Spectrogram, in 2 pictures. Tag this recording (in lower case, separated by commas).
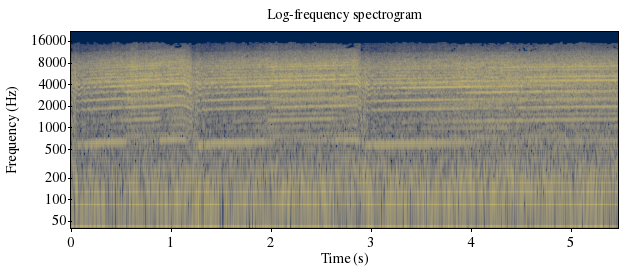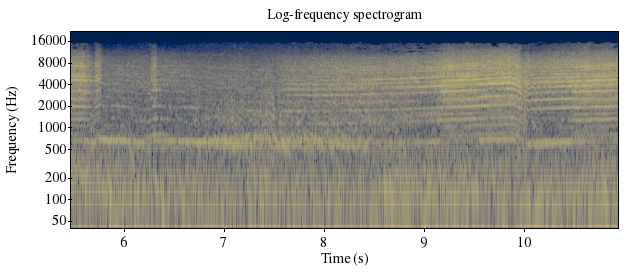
car, vroom, medium engine (mid frequency), vehicle, engine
